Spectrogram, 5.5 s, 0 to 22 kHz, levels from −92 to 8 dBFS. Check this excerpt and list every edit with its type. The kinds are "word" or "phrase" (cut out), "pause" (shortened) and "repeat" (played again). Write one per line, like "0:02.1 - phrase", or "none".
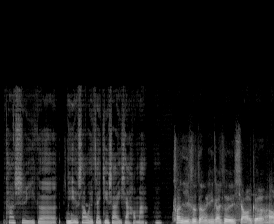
0:03.4 - word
